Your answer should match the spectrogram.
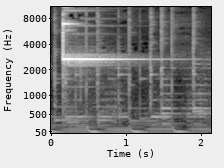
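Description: A single bright 'ding' sound effect strikes about a fifth of a second in and rings out for well over a second, over background music with a steady beat.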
